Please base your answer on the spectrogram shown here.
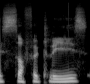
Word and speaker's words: Sophocles: But the second guy, Sophocles, is the correct pronunciation.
